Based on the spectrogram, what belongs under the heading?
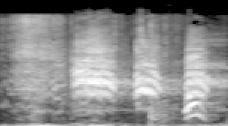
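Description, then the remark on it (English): A raven caws three times in quick succession as it flies past, harsh croaking calls that are loud, each one short and rising then falling, with no talking over them. “a raven just flew past me.”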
